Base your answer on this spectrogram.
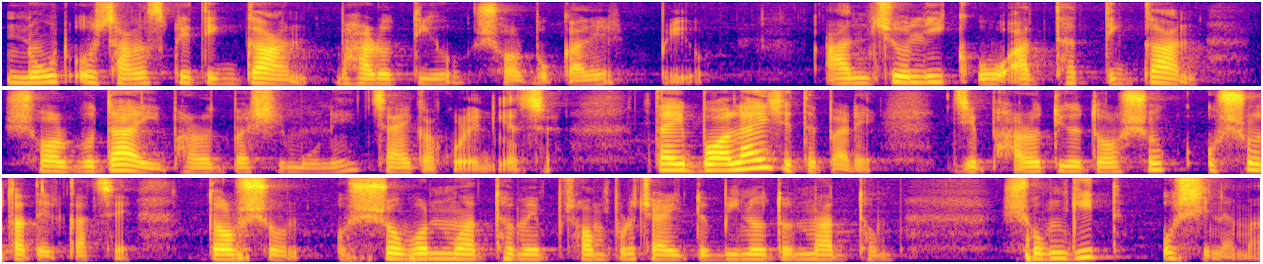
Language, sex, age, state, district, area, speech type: Bengali, female, 18-30, West Bengal, Paschim Bardhaman, urban, spontaneous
